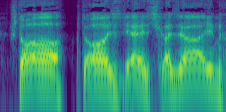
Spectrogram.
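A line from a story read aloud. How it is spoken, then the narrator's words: Hoarse wheezing. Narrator (Russian): хрипел он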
